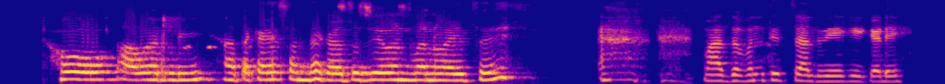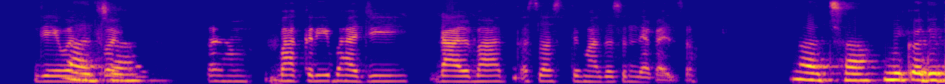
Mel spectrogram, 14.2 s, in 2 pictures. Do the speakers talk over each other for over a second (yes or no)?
no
